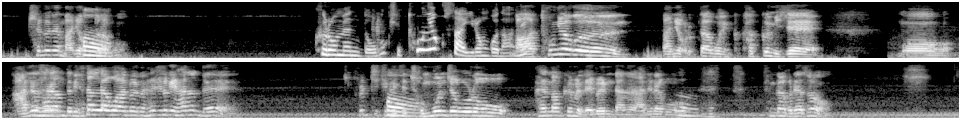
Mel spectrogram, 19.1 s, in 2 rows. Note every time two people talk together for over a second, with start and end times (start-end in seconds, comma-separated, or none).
none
